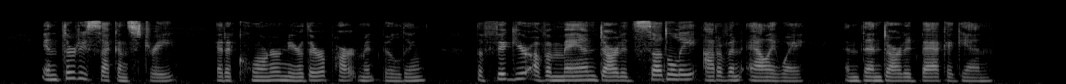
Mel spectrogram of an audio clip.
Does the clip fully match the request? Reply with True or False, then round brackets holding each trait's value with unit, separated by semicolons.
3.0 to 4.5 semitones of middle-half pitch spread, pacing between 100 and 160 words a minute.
False (2.5 semitones; 150 wpm)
